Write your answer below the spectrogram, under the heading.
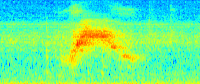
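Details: Female Timneh African grey parrot kept at home gives one short, harsh, rising-and-falling squawk against a quiet room.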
